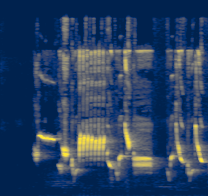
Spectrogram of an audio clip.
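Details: Grey singing finch (Serinus leucopygius), kept as a master bird for tutoring canaries, sings loudly: high whistled notes, a fast rattling trill of about eight pulses, buzzy slurred phrases and sharp descending whistles, on a quiet background.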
